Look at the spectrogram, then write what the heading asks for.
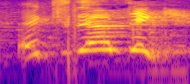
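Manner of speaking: high-pitched outburst; demonstrated yell. Shown as a demonstration. Streamer shows viewers how they would yell, shouting. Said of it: "diye bağırırım".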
